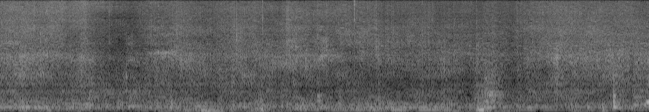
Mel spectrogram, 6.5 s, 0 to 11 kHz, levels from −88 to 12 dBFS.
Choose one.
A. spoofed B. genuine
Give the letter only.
A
